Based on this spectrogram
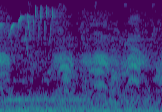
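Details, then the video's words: Harsh crow caws, three drawn-out arched calls spaced well apart, after a quick burst of high twittering from smaller birds at the start; low rumble underneath. "crows || crowing sound"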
